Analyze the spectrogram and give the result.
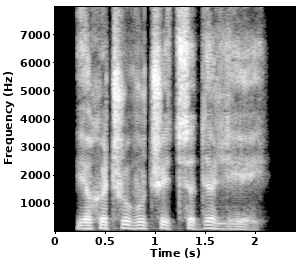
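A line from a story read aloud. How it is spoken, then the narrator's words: Quiet, head lowered. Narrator (Belarusian): Не падымаючы галавы, Ліда ціха прамовіла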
